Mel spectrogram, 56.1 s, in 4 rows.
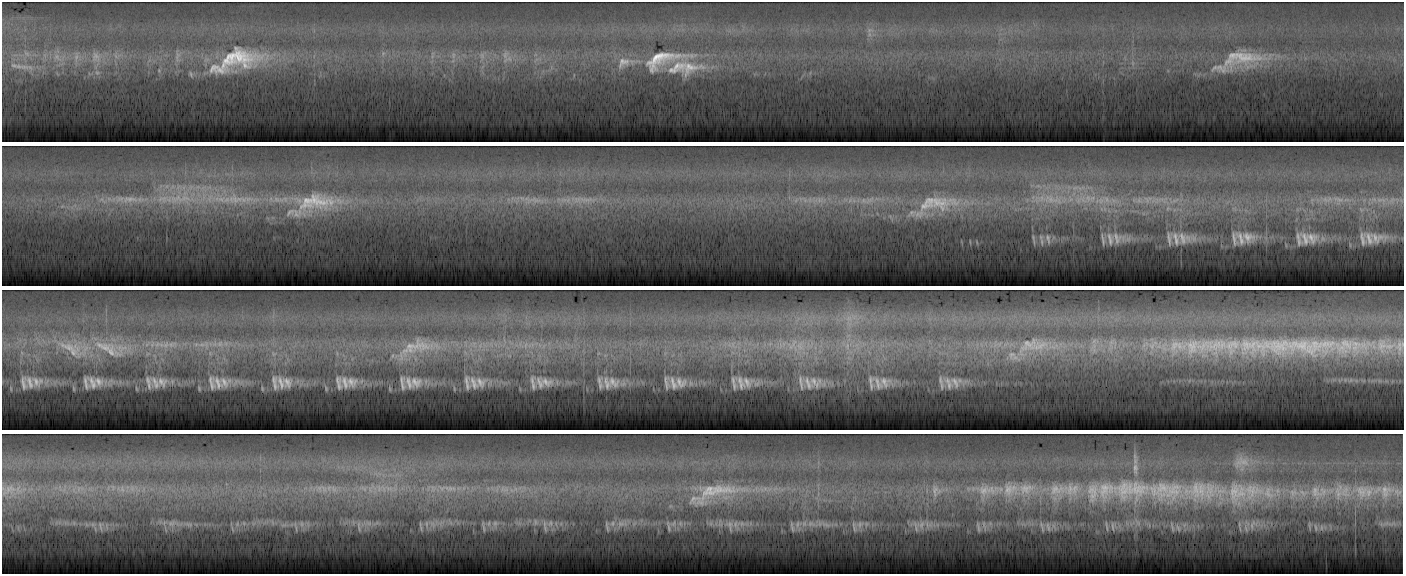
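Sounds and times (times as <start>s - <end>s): birds chirping and trilling: 22.0s - 56.0s.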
